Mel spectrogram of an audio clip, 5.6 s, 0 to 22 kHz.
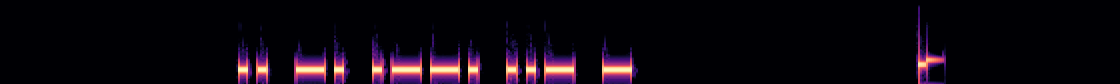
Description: Morse code, heard as a keyed tone, about 25 wpm, 700 Hz. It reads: INPUT
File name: 5 Letter Words - First 3 Letters Given - 25wpm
